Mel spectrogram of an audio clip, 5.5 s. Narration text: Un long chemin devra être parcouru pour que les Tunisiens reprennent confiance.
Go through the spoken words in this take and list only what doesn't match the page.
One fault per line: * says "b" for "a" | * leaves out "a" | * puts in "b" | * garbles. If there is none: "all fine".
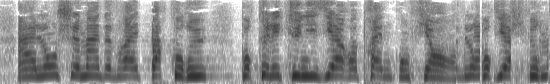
* garbles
